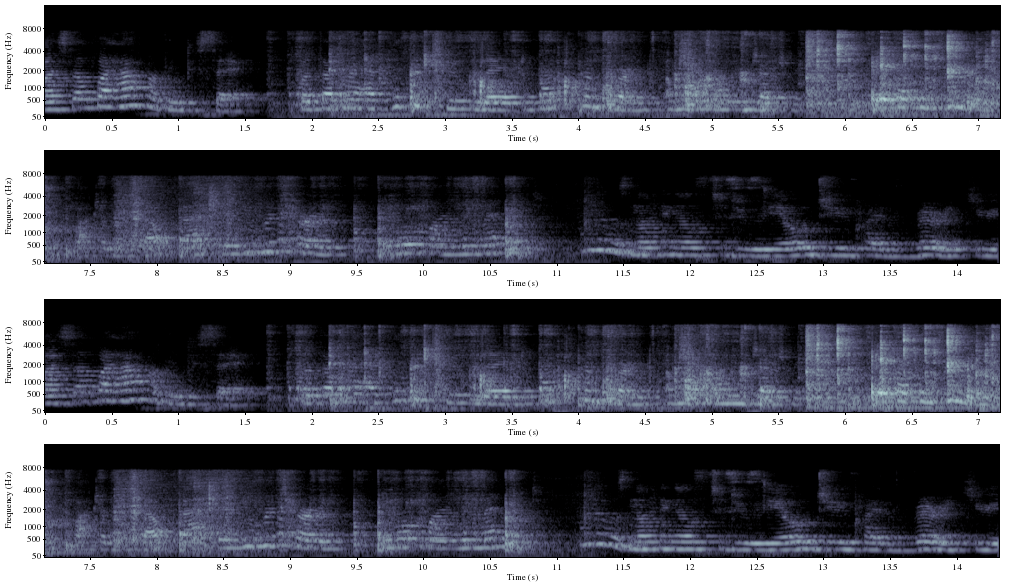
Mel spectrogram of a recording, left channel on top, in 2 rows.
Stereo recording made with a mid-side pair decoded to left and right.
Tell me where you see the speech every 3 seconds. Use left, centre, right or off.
left, centre, right, right, right.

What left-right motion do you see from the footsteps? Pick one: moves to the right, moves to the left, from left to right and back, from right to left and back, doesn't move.
moves to the right.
